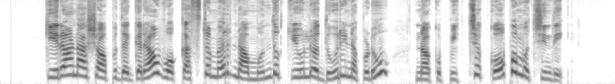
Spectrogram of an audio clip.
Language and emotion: Telugu, angry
